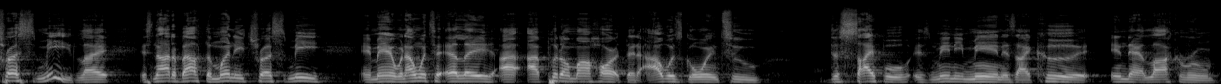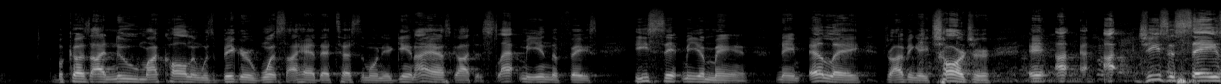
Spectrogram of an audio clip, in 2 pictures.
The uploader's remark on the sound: This edited audio was taken from "Super Saturday X", a special event put on by UNPACKIN' it the day before the Super Bowl.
